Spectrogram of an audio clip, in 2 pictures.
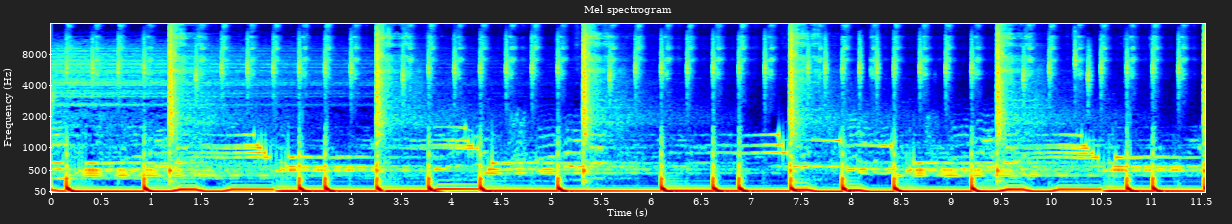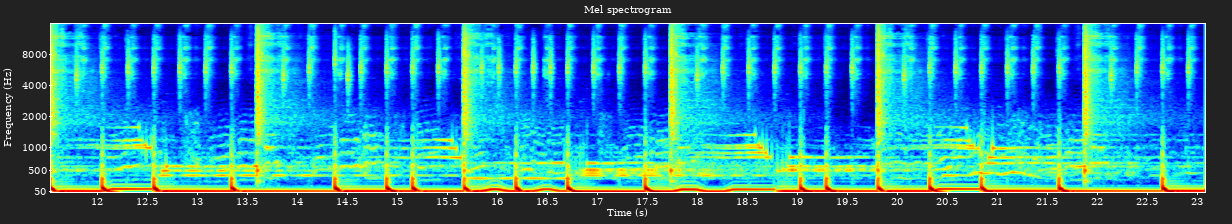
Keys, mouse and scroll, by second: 14.7 click.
